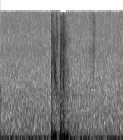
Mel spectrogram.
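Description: A silenced pistol fires a shot.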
